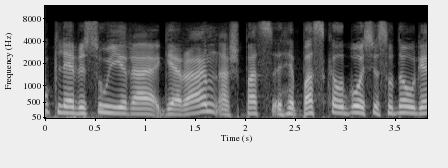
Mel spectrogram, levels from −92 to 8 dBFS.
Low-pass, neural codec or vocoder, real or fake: 7.2 kHz; codec, 16 kHz, 1 kbps, X-Codec, HuBERT features, trained on LibriSpeech; fake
